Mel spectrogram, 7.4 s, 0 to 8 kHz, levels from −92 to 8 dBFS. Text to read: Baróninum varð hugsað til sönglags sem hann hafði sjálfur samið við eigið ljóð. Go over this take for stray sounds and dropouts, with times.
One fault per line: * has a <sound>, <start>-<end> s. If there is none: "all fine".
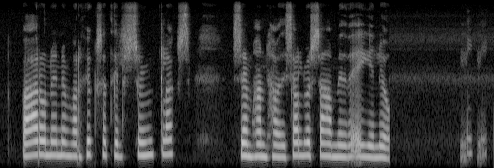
* has a laugh, 6.9-7.3 s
